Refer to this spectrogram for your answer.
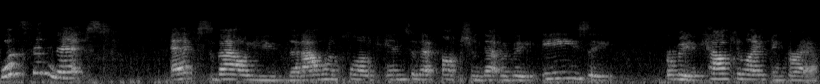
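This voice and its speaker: Speaking in a Southern US accent, a woman with a fairly high pitch and ordinary pitch variation talks at a fairly slow pace amid noticeable background noise and audible room echo. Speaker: high school math teacher. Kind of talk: classroom lecture. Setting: classroom.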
